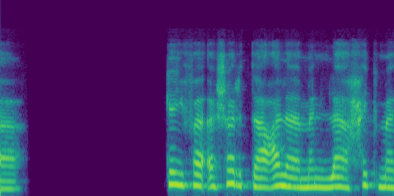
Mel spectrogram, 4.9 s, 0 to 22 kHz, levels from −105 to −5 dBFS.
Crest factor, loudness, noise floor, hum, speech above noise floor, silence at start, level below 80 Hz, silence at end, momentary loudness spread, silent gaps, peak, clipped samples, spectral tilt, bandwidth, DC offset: 16 dB; -24 LUFS; under -90 dBFS; none; over 67 dB; 0 s; -72 dBFS; 0 s; 5 LU; 0.36-2.05 s; -10 dBFS; under 0.1%; -6.5 dB/octave; 9.4 kHz; under 0.1%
